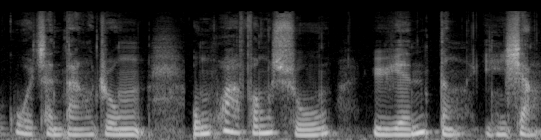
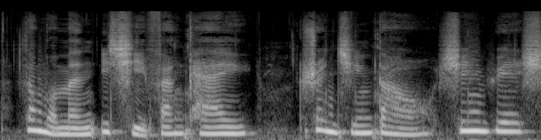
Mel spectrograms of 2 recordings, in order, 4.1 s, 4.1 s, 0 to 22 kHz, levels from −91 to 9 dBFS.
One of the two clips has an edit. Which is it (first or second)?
first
